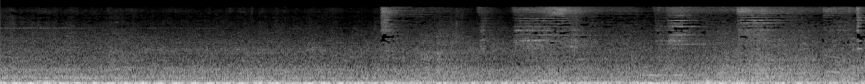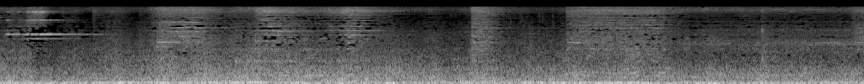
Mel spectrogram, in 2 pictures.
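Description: Freight train rolling past: the trailing diesel locomotive's engine hum fades in the first second, then a line of autorack cars goes by with a steady rumble of wheels on rail. From about four seconds in come intermittent high squeals and screeches of wheel flanges.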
